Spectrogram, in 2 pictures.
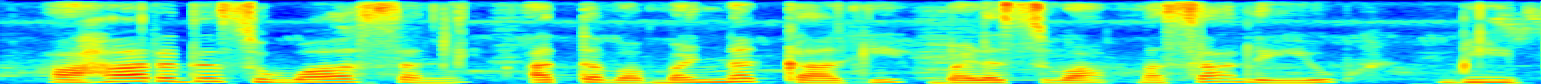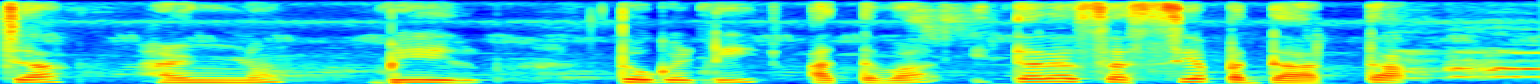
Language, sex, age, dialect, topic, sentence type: Kannada, female, 18-24, Coastal/Dakshin, agriculture, statement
